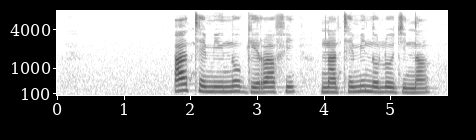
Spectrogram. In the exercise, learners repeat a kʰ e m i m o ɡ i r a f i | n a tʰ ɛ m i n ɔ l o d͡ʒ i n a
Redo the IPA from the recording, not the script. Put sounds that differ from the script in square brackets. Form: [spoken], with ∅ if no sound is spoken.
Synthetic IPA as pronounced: a [tʰ] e m i [n] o ɡ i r a f i | n a tʰ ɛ m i n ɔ l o d͡ʒ i n a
